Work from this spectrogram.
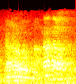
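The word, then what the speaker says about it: νάνος: Apa bacanya? Nanos. Ya. Ini bacanya nanos, bahasa Yunani. Jadi nanos itu nanos berasal dari bahasa Yunani, itu adalah suatu ukuran 10 pangkat min 9.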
